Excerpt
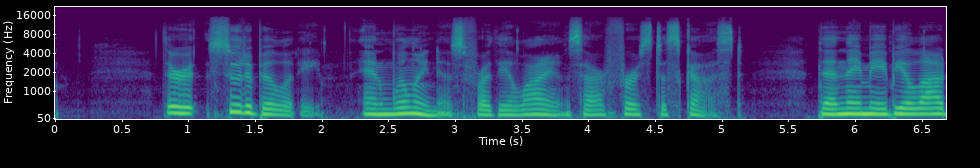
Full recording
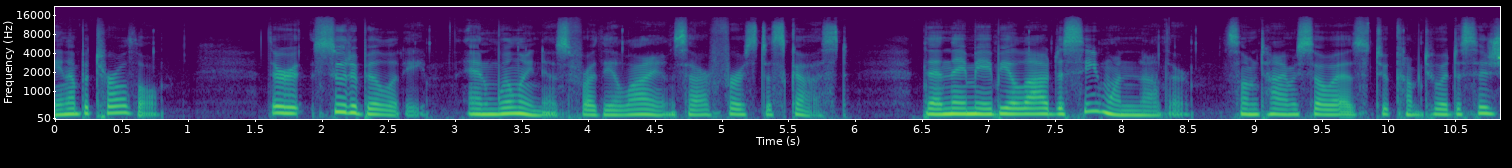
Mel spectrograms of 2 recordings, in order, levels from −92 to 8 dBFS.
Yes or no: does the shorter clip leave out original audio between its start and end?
no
